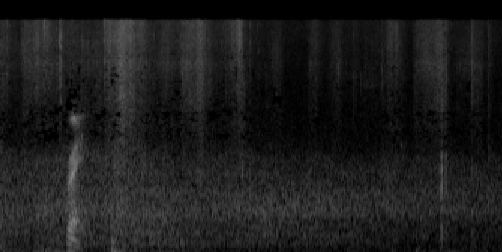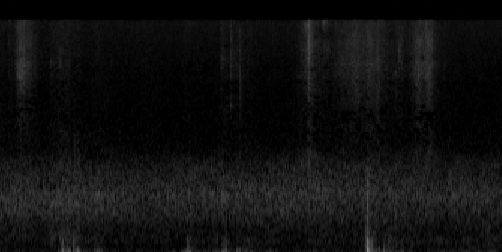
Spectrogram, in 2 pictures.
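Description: Faint outdoor background with a handful of soft, low thumps scattered through it, the clearest near the end.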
